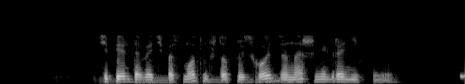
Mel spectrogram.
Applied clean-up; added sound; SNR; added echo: neural mask model RNNoise.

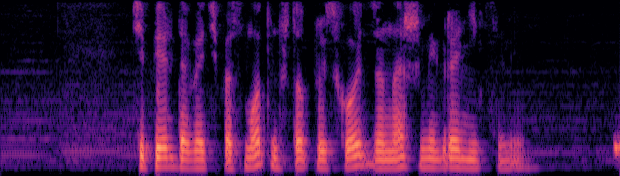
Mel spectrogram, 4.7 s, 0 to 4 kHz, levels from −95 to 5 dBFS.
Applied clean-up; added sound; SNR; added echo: none; none; none; none.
